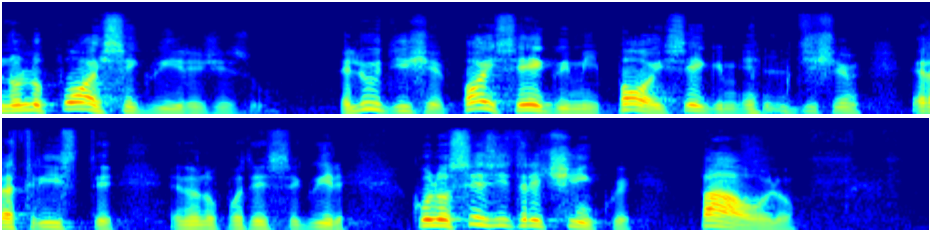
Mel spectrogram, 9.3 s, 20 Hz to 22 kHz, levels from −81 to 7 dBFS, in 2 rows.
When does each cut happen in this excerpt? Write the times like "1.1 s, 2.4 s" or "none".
none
